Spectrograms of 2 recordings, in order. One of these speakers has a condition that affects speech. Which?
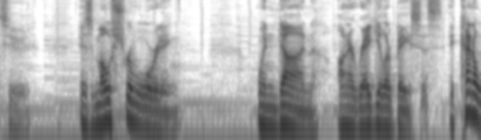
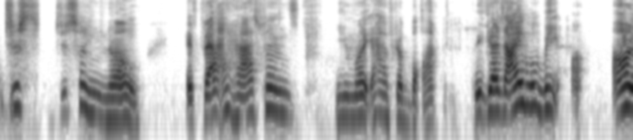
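The second: cerebral palsy; present from birth, severe; about 22 years since birth.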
